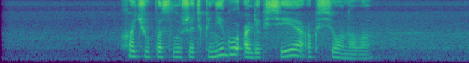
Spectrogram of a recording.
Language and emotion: Russian, neutral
